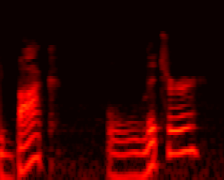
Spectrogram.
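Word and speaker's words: Bok Litur: Then for Escalation Protocol, we have the Bach Litter Hunger of Zol. I think I said that right. It sounds like litter, like cat litter, like Bach litter.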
